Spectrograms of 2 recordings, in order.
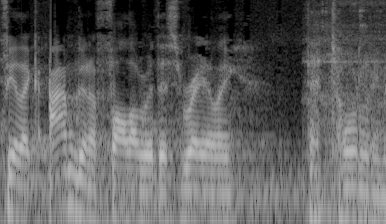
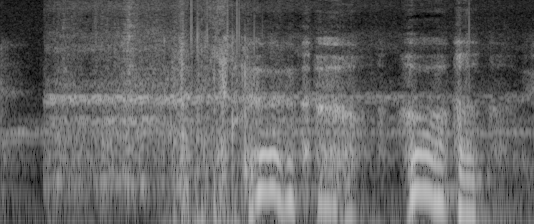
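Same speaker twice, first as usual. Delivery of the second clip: sudden gasp; 5 semitones higher than usual. Real, not acted. Mannequin slides forward.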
